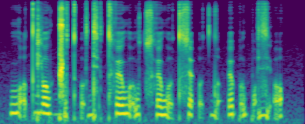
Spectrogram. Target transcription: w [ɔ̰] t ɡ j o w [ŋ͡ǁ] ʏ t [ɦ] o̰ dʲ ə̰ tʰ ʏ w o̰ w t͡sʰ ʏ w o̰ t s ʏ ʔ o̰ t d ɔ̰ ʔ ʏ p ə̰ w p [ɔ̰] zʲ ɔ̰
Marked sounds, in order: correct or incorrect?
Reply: correct, incorrect: ɡ͡ǁ, incorrect: ʔ, correct

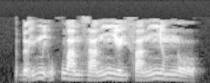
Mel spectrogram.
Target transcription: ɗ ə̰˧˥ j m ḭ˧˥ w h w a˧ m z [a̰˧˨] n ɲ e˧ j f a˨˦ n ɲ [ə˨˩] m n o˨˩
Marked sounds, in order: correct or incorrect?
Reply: incorrect: a˨˦, incorrect: ə˧

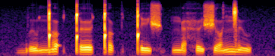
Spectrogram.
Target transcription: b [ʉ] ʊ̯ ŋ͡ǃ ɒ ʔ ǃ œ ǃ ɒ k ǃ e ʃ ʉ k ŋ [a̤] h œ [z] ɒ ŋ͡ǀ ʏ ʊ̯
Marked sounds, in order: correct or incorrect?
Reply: incorrect: ə, incorrect: a, incorrect: ʃ

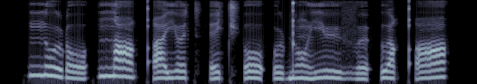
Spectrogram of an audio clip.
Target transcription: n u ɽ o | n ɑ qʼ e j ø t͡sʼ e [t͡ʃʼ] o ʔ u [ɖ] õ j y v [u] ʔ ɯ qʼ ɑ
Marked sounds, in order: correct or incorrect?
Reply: correct, correct, incorrect: ø

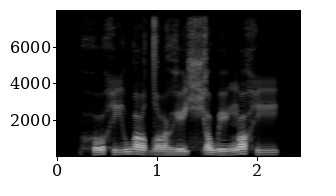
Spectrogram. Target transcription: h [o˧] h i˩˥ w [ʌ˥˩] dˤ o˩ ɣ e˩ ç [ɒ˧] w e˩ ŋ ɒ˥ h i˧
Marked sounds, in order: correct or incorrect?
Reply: incorrect: o˩˥, incorrect: ɒ˥˩, correct

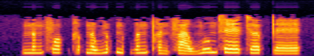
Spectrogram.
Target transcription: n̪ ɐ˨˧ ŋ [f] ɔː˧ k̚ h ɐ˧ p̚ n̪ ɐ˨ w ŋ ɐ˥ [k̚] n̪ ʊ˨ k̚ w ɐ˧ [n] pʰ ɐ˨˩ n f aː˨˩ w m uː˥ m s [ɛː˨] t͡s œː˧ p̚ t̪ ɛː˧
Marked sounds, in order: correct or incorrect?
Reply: correct, incorrect: p̚, incorrect: ŋ, incorrect: ɛː˥

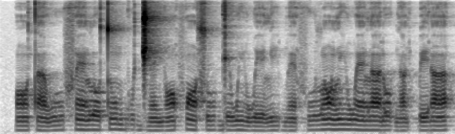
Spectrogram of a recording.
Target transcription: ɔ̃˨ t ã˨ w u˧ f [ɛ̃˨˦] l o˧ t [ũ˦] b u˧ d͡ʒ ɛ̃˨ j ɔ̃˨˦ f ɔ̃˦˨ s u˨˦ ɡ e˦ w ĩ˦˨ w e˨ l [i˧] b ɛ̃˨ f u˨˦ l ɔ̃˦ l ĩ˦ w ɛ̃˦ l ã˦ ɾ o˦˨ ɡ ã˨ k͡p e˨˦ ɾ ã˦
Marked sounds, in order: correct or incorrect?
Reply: incorrect: ɛ̃˦, correct, correct

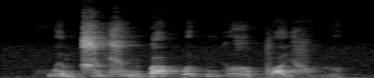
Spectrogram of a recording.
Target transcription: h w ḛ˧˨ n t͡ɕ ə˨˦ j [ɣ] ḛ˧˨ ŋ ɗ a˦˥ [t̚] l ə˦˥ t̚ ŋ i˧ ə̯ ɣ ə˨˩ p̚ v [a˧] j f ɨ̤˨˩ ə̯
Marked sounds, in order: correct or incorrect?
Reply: correct, incorrect: k̚, correct

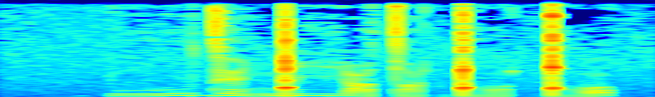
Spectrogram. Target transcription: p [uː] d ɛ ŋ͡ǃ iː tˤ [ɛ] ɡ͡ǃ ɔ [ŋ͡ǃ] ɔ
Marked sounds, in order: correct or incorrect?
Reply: correct, correct, incorrect: ɡ͡ǃ

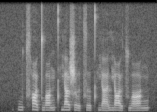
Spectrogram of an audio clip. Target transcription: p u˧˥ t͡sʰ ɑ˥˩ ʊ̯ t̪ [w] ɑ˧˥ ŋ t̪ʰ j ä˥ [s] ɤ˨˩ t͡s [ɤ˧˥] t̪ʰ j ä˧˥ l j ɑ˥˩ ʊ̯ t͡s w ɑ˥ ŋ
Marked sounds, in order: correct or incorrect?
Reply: correct, incorrect: ʂ, correct

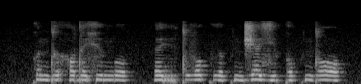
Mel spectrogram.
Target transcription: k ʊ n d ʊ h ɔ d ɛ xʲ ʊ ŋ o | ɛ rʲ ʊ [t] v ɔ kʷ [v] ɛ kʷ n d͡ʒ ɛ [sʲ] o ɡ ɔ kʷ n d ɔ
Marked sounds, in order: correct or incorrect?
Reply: correct, incorrect: ð, incorrect: zʲ

